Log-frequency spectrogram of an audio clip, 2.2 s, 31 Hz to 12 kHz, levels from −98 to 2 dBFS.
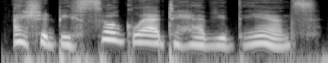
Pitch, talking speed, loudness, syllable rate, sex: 195 Hz, 245 wpm, -18 LUFS, 5.1 syllables/s, female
